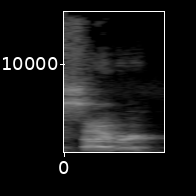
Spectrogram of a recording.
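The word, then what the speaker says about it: Sybr: yeah so we the the company name is cyber and it's spelled Sy YB R which is a play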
